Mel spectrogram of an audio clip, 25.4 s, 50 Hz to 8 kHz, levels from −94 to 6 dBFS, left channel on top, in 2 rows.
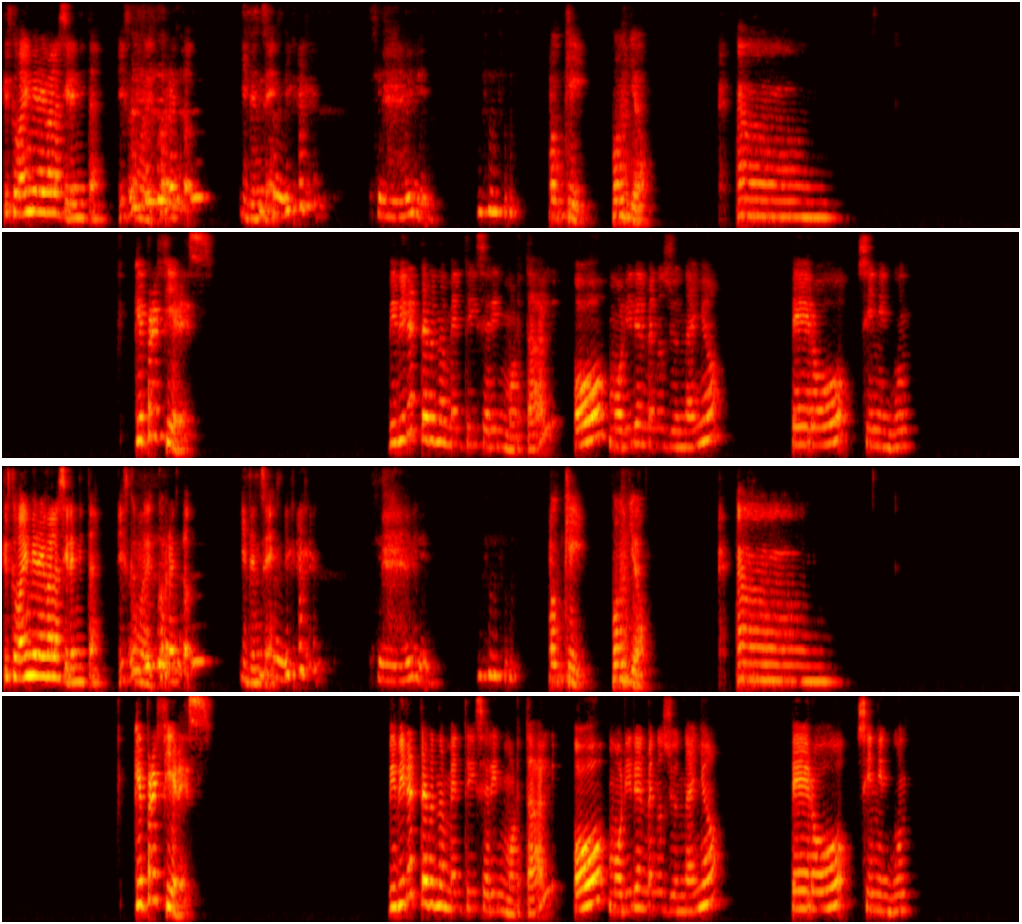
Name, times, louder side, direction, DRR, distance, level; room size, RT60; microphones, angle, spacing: voice 1, 0.0-2.2 3.0-3.4 3.7-4.0 4.8-5.1 6.8-7.3 7.6-8.1 8.9-10.5 14.4-15.3 17.6-19.6 19.9-21.7 22.6-24.0, right 5 dB, 85° right, 1.2 m, -32 dB
voice 2, 1.6-2.5 3.2-3.6 4.7-5.4 5.9-6.4, left 1 dB, 80° left, 3.2 m, -37 dB
6.4 x 4.6 x 3.8 m
head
